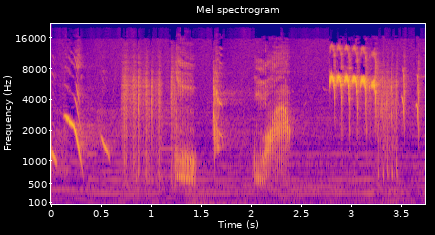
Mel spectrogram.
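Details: Superb lyrebird, a fully adult male, in Australian rainforest where young males gather to learn, runs through a varied medley: a sliding whistle, a quick rising sweep, then a bright burst of rapid, high repeated notes, with faint music underneath.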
